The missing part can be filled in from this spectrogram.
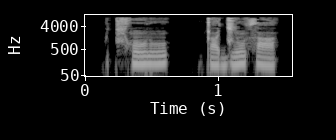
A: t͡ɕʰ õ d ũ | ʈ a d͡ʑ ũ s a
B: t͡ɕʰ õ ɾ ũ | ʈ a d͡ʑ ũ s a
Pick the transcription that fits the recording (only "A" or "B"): B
